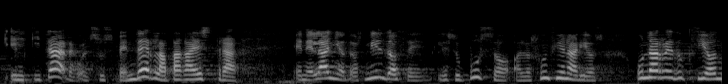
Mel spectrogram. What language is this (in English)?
Spanish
